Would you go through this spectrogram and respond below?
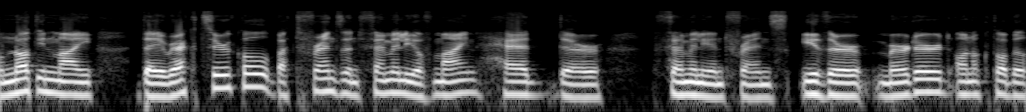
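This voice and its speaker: A man's voice: mid-range voice, dry recording. Israeli guy, film director being interviewed, earnest, lots of "you know", dry sound. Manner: earnest, fluent with frequent "you know" fillers. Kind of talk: interview answers.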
